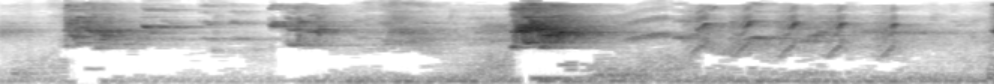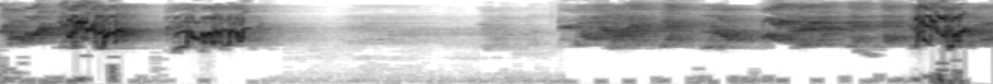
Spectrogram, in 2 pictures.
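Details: Newly paired captive lovebirds, albino MM male with lutino MM female, produce shrill scratchy chirps, first in scattered short bursts, then two dense loud blocks near the end.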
